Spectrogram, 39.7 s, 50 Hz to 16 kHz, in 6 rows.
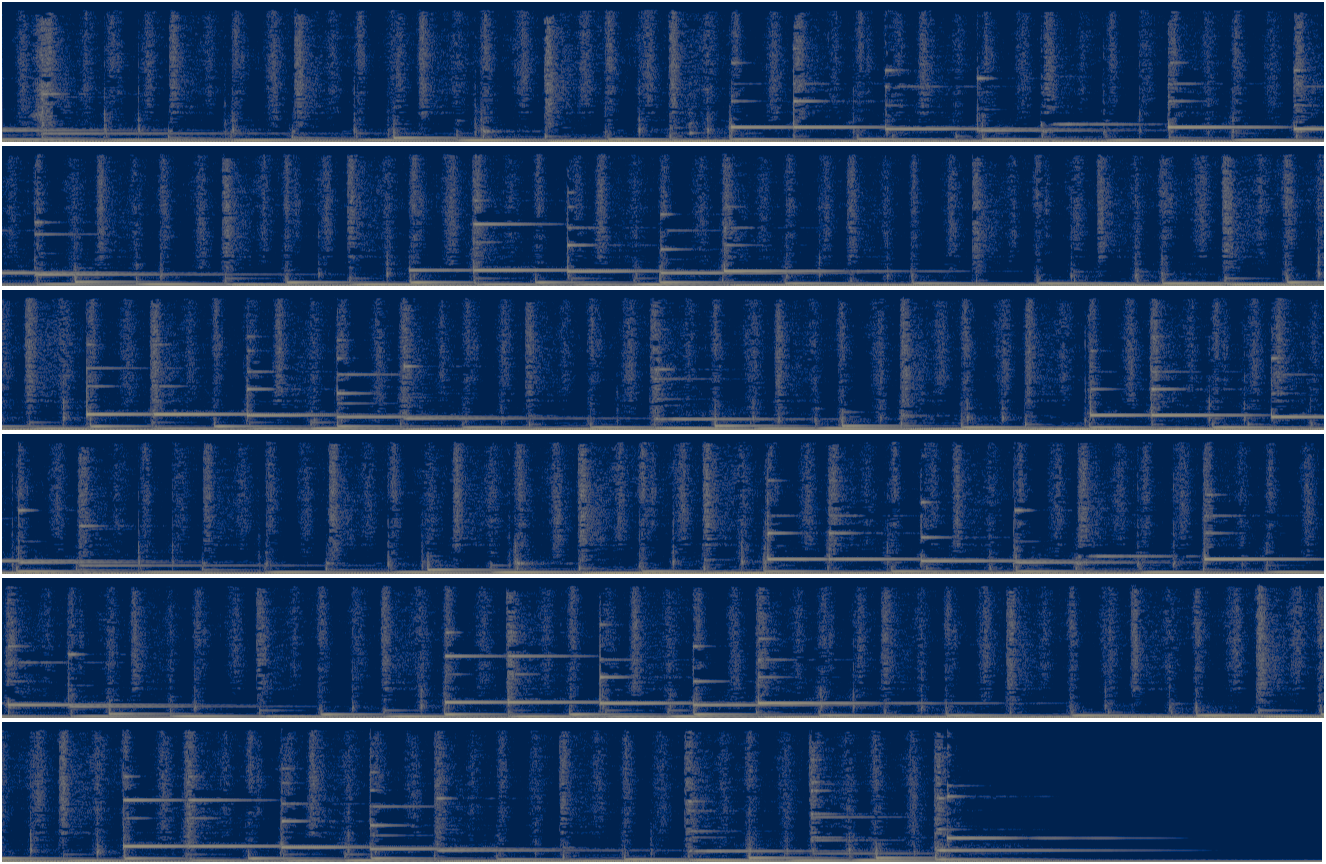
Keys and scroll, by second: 1.2 typing, 9.6 alt+space, 16.0 ctrl+1, 17.6 F1, 22.9 f, 34.5 space.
